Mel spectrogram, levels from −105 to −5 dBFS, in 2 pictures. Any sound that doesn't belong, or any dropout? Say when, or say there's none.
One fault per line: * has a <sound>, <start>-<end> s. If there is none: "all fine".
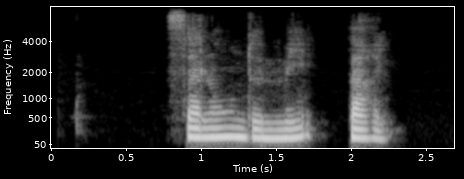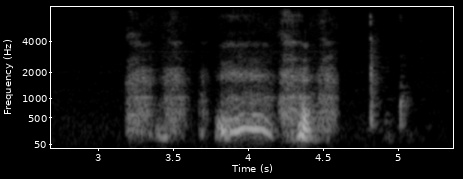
* has a laugh, 3.2-4.6 s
